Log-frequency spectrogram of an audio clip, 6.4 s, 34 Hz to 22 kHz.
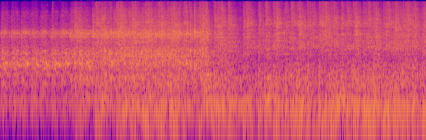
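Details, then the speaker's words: Rebuilt VW 1600cc dual-port engine in a dune buggy, first start. It runs loud with an uneven, hunting beat and revs fine but won't hold idle. Owner suspects the carburetor needs tinkering. "the engine seems to run great all I got is it doesn't want to idle so we'll probably needs a little bit of tinkering inside the carburetor"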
